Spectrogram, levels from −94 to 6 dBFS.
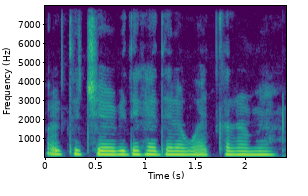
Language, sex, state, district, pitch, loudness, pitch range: Hindi, female, Arunachal Pradesh, Papum Pare, 180 Hz, -14 LUFS, 175-190 Hz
